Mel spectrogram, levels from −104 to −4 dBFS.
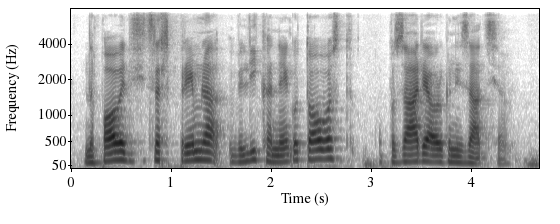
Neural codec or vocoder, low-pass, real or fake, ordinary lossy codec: none; 7.2 kHz; real; none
